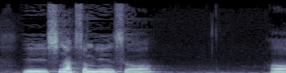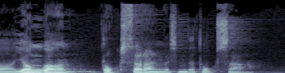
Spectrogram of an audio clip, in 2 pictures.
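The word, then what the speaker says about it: δόξα: 성경에서 영광은 독사는 것입니다 독사 우리 그 뱀을 얘기하는게 아니라 발음이 그렇습니다 그리스말로 독입니다 근데 이것은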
